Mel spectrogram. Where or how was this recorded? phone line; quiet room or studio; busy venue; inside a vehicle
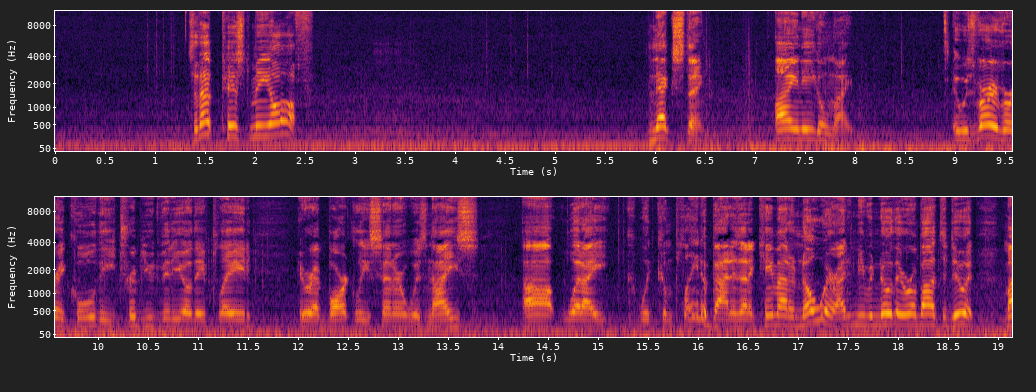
inside a vehicle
